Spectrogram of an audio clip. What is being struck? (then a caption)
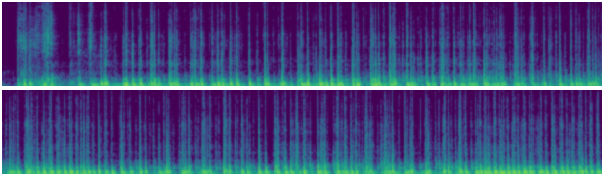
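Thin paper plate. A light, thin white paper plate is held upside down and tapped fast on its underside with the fingertips. The result is a dense, continuous stream of quick, dull, low thuds with almost no ring, running steadily for the whole clip.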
